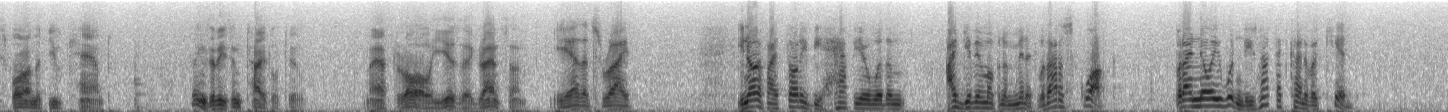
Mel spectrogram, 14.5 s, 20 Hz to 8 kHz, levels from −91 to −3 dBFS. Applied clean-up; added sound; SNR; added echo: none; none; none; none.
